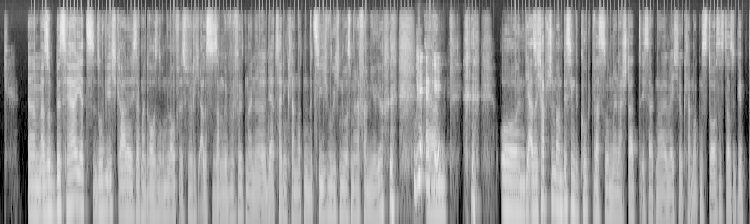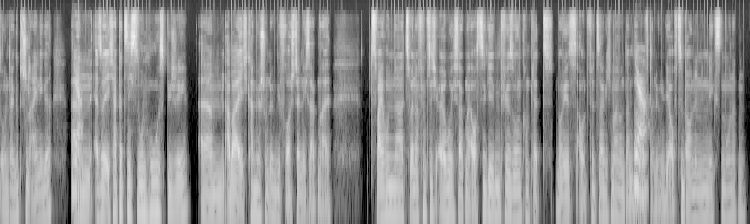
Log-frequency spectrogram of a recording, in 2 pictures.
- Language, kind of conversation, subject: German, advice, Wie finde ich meinen eigenen Stil, ohne mich bei der Kleiderauswahl unsicher zu fühlen?
- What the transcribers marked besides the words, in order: distorted speech; static; snort; other background noise; chuckle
